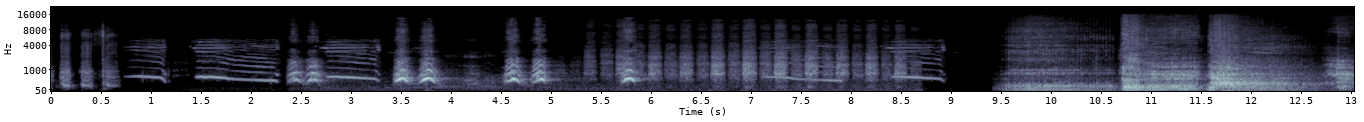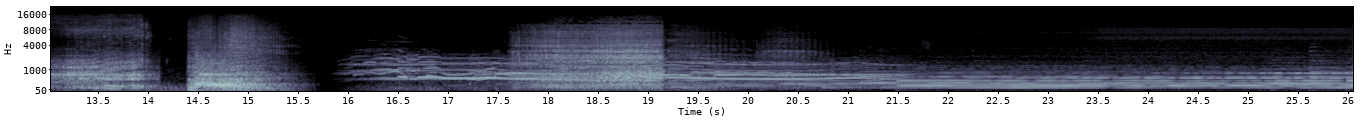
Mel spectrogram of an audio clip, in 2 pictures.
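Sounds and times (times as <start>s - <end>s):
wavering animal call: 15.9s - 21.5s.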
